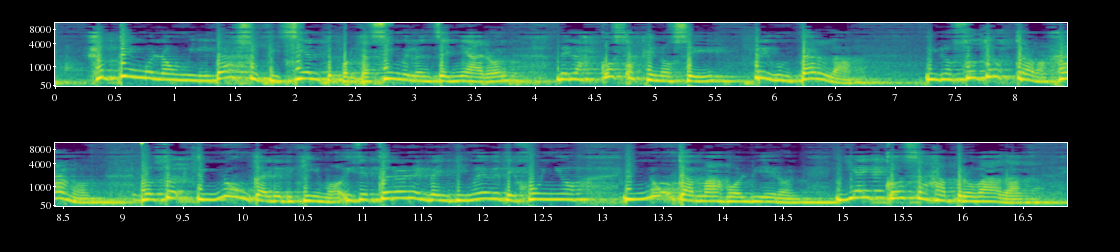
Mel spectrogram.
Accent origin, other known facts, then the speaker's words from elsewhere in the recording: Merinos, Paysandú, Uruguay; estuvo trabajando vialidad en mi pueblo, en Merinos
